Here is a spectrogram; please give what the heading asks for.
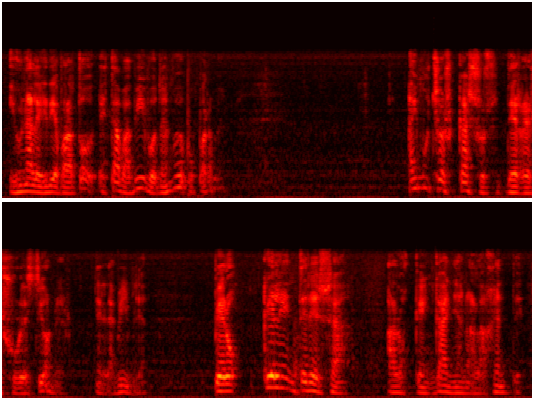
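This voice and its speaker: A man's voice: mid-range voice, a little mellow. A man preaching informally, reading Bible verses aloud and explaining them with emphatic rhetorical questions. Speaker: religious video preacher. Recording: dull lo-fi home recording with faint noise.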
